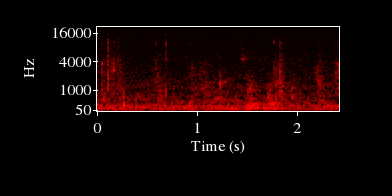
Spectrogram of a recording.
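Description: Near silence: a faint steady hiss of library ambience, with a few soft, irregular clicks.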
